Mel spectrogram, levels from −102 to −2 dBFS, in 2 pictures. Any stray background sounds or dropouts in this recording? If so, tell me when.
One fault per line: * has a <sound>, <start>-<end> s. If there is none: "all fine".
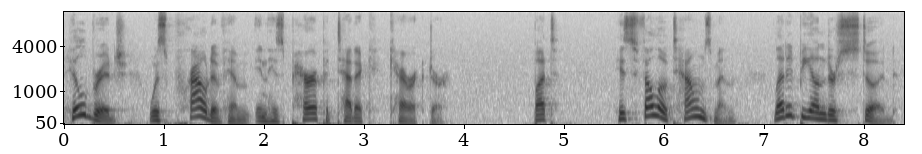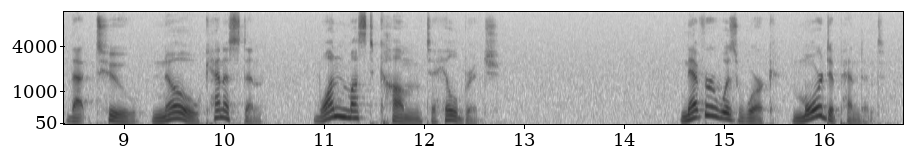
all fine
